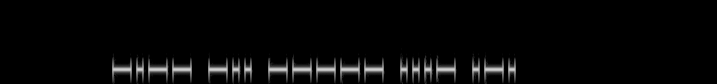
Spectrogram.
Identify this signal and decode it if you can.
Morse code, heard as a keyed tone, about 20 wpm, 700 Hz. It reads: YD0VR
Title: DXCC-100 Call Signs - 5 Characters - 20wpm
